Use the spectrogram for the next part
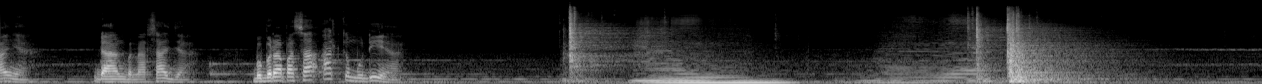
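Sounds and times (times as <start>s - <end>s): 
speech: 0.0s - 4.1s
low rumbling drone: 4.0s - 12.6s
door of a factory waste area slamming shut: 5.6s - 6.7s, 8.8s - 11.8s.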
